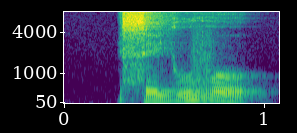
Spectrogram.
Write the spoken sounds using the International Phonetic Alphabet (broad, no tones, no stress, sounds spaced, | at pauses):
s e j u β o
